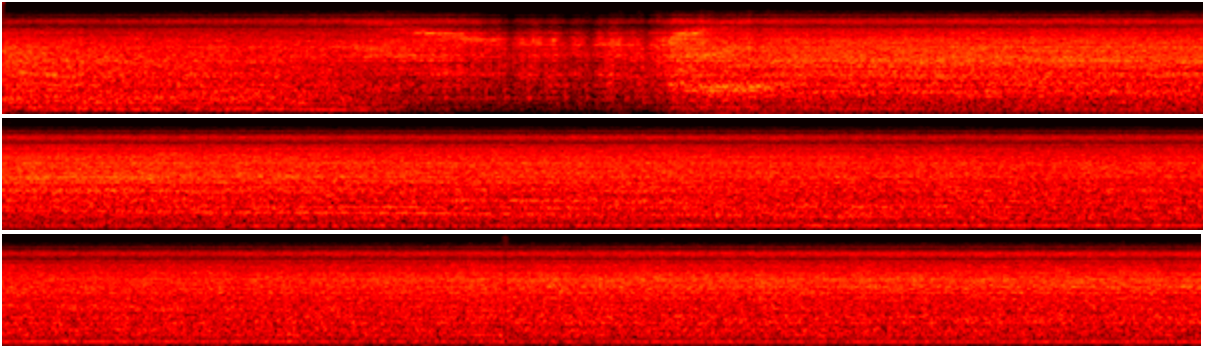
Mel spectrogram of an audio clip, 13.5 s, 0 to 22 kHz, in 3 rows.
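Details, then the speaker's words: 1996 Ford Ranger 3.0L V6 at idle after plugs reinstalled, timing checked correct, spark and compression present: steady but slightly uneven idle with loose irregular stumble, misfire persists; owner suspects bad injector or timing, unconfirmed. "Alright, so it still has a misfire at idle. I'm pretty sure it's not a spark or a cylinder issue."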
